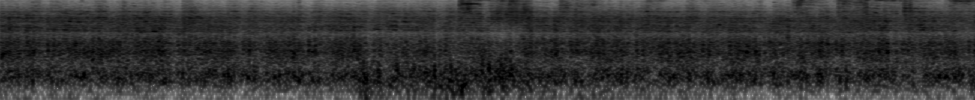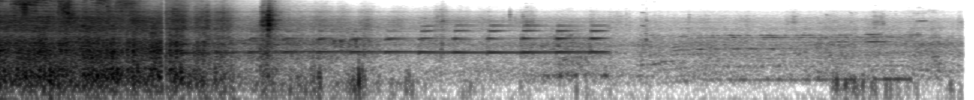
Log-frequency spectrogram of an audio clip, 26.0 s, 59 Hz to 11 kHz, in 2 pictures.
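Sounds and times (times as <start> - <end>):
wheels clacking over rail joints: 0.0 - 16.9
freight train rumbling past: 0.0 - 25.8
level crossing warning bell: 15.4 - 21.2.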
